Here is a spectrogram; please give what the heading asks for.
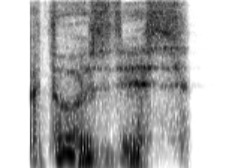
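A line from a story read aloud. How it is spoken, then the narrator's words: Hoarse rasp. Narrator (Russian): прохрипел генерал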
